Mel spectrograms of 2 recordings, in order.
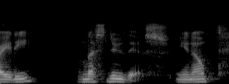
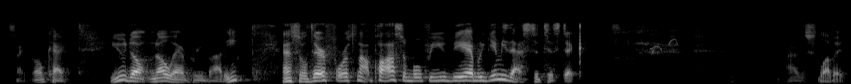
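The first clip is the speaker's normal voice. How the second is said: ordinary talk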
